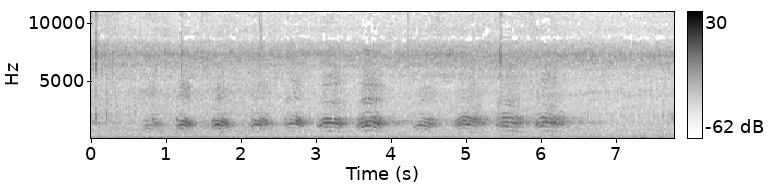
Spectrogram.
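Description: A bird calling over and over: about a dozen short, harsh, arching calls, roughly two a second, that stop a little over a second before the end, over a steady low rumble.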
